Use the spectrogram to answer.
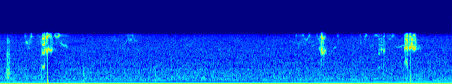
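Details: A female pet monk (quaker) parakeet playing under bed covers indoors gives three short, harsh squawks a few seconds apart, over soft rustling and a steady low hum.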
